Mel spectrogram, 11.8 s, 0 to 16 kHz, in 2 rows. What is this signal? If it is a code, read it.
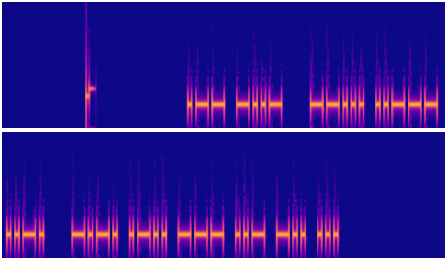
Morse code, heard as a keyed tone, about 22 wpm, 700 Hz. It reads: WX 72F CLOUDS
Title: K1USN SST QSO Practice 22wpm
